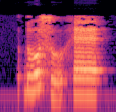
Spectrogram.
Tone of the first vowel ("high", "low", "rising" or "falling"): rising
